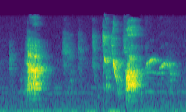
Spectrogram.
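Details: African grey parrot, a pet female under one year old, chattering words: a jumble of short, speech-like syllables and squawks with some rising and falling whistled tones near the end, fairly soft overall.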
